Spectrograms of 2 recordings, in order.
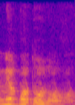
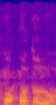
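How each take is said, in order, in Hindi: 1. शब्द n ध्वनि से शुरू होता है। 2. शब्द स्वर ध्वनि से शुरू होता है। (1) "हालांकि ये गलत है" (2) "उक़तुलू पढ़ेंगे"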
